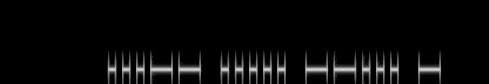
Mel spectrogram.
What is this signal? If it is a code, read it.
Morse code, heard as a keyed tone, about 17 wpm, 700 Hz. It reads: 357T
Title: Common Cut Numbers - 4-Digit 17wpm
